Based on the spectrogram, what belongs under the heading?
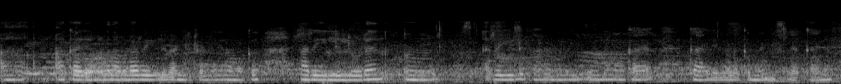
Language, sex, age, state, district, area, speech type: Malayalam, female, 18-30, Kerala, Idukki, rural, spontaneous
